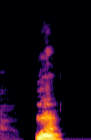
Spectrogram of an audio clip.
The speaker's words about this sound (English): Wow, that's a big yawn. Wake up, buddy.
